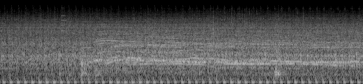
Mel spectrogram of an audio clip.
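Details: Honda CBR150R single-cylinder motorcycle after engine overhaul fixing broken internal bearing and noisy clutch housing that caused cold-start knocking: even, steady putter about three and a half beats a second, no knock or rattle; engine healthy.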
